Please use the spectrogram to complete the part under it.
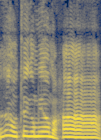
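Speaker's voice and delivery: high, laughing talking-toy voice-box voice. Retelling how a toy's voice box laughed: imitating Tickle Me Elmo toy. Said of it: "He'd go".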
